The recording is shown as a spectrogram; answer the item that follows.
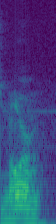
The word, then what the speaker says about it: Gnorm: Sorry, The Adventures of a Gnome Named Gnorm. Gnorm is obviously spelled with a G.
